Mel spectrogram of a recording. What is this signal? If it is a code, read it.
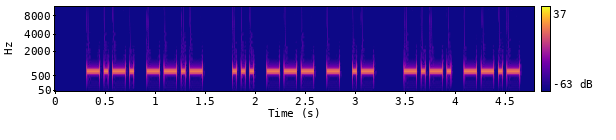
Morse code, heard as a keyed tone, about 28 wpm, 690 Hz. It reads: CQ SOTA CQ
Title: SOTA QSO Practice 28wpm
